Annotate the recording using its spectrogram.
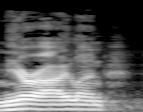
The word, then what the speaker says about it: Muir Island: I always called it Murr Island, but I've also heard it called Muir Island. But, you know, that works. Either one of them works for me.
